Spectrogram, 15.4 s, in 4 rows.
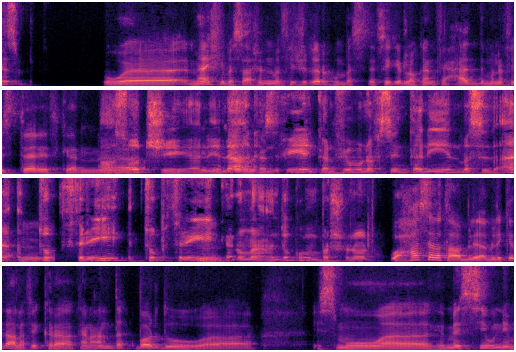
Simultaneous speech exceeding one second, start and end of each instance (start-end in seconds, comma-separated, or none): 4.4-6.2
